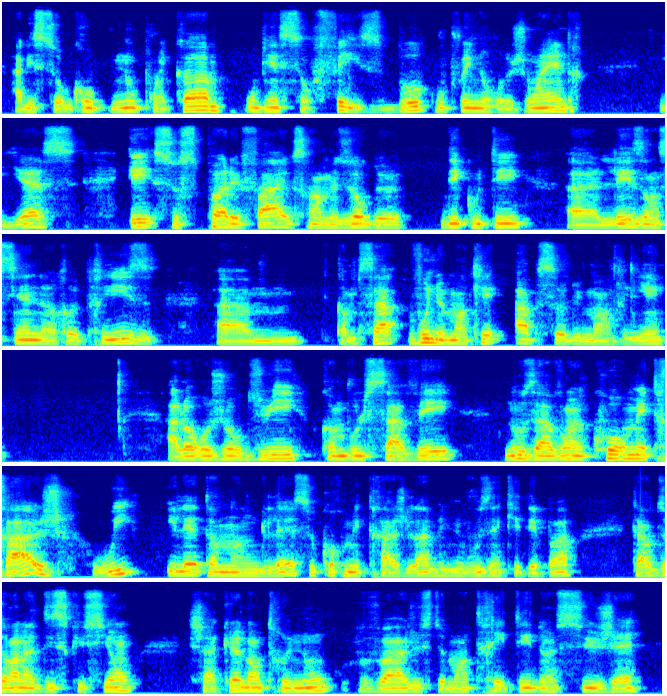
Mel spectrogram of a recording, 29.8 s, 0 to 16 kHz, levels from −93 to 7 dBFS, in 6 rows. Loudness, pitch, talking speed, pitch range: -26 LUFS, 110 Hz, 135 wpm, 100-115 Hz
